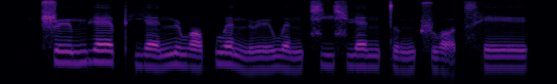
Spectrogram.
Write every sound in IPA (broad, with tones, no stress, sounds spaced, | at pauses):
ʈ͡ʂ ɻ̩˦ m ɥ ɛ˦ pʰ j ɛ˨˦ n ɻ w ɔ˨˦ p w ə˥˨ n ɻ ɻ̩˨˦ w ə˨˦ n t͡ɕ i˦ ɕ ɥ ɛ˦ n t̪ ʊ˨˦ ŋ ʈ͡ʂ w ɔ̰˨˩ t͡sʰ e˦ ɪ̯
